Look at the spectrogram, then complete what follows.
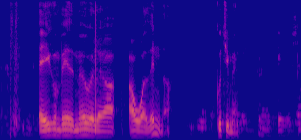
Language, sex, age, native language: Icelandic, male, 15, Icelandic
